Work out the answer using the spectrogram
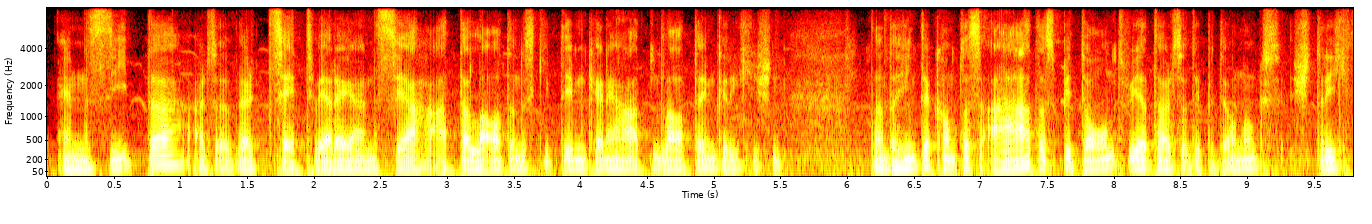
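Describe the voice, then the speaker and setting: Low gravelly man explaining pronunciation. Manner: calm, explanatory, with frequent fillers. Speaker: language teacher.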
